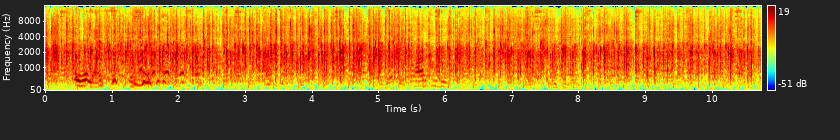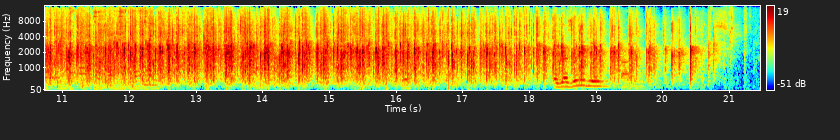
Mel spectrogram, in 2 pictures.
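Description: A studio audience claps steadily and loudly in an echoing hall.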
